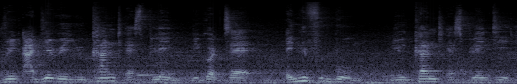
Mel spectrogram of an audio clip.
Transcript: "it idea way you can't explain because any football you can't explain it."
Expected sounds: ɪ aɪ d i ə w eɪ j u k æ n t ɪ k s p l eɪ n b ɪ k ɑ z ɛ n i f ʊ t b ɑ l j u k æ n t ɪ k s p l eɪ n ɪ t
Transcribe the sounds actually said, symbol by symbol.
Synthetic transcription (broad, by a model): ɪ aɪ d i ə w eɪ j u k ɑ n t ɪ k s p l eɪ n b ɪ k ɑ s ɛ n i f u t b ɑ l j u k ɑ n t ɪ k s p l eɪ n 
